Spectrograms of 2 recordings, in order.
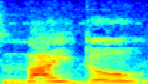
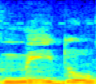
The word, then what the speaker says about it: NIDOE: on the pronunciation um some pronounce naido some pronounce Nido which one is correct H I think both are correct because depending depend if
